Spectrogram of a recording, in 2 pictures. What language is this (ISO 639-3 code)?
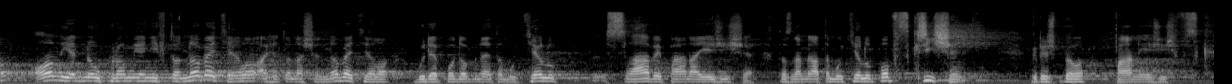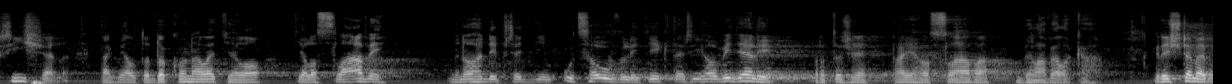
ces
